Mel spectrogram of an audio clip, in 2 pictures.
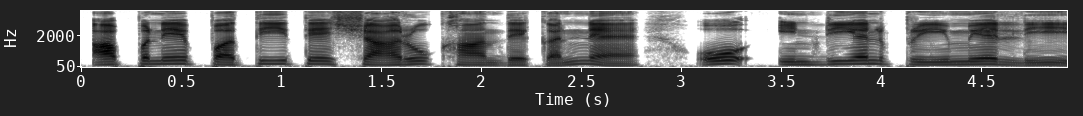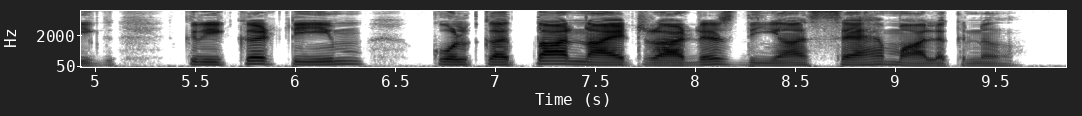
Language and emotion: Dogri, neutral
